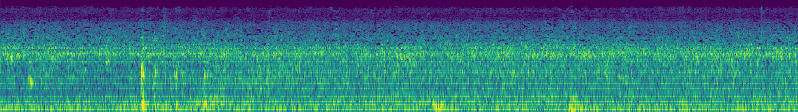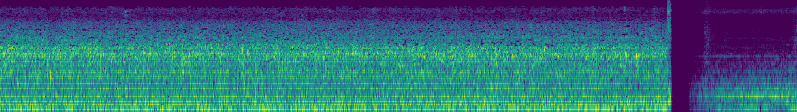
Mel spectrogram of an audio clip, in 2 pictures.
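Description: Bitter gourd, shrimp and pork sizzling in a pan, a steady hiss with a single click about a second and a half in, cutting off abruptly near the end.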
